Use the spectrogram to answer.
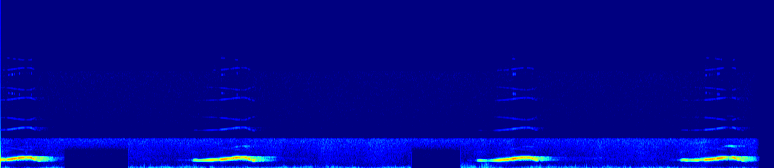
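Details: Asian Koel in India giving four clear, rising whistled notes, each swelling upward, spaced about two seconds apart over a low background rumble.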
